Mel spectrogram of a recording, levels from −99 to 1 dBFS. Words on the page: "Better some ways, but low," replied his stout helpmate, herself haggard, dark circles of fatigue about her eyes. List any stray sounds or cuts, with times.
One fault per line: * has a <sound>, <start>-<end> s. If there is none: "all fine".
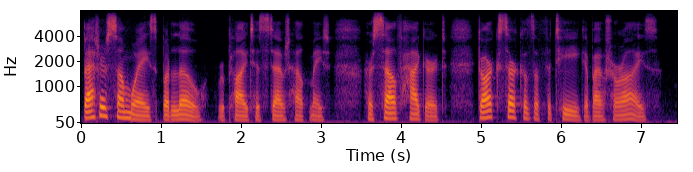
all fine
